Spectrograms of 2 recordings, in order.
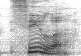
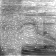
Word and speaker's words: Sylla: Are you telling me how you pronounce it again? Sylla. I almost wanted to say Sylla, but it's. Sylla.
